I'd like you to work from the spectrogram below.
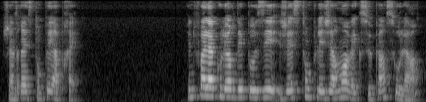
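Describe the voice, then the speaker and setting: A woman's voice: mid-range voice, normal speed, darkish tone. Woman doing a makeup tutorial voiceover, chatty, keeps saying hein to the viewer. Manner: chatty, addresses viewer informally with frequent "hein". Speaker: makeup vlogger.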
